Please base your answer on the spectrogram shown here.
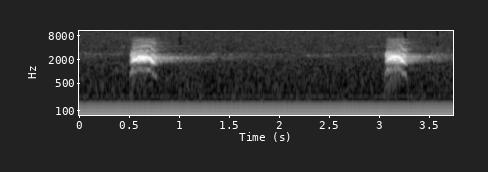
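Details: Returned from Africa to breed, a female lesser spotted eagle calls from her spruce nest in Zemgale, Latvia, on an April 2022 evening. Two sharp, high, slightly downslurred yelps, roughly two and a half seconds apart.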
